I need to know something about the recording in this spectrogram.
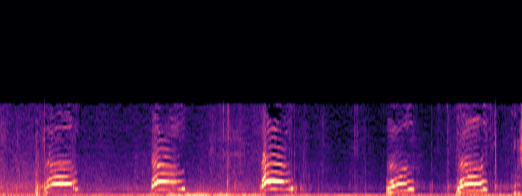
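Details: Cat trapped in concrete cement, meowing repeatedly; harmonic meows with a sharp rising-then-falling shape, about five across the stretch, with a low engine-like hum beneath and people talking as they dig.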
